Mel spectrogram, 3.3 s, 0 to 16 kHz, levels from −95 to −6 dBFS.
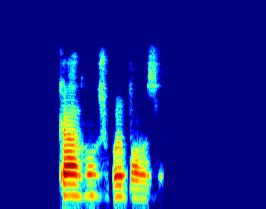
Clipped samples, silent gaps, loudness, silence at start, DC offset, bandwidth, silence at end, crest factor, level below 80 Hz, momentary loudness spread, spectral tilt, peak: under 0.1%; none; -18 LUFS; 0.75 s; under 0.1%; 6.8 kHz; 1.45 s; 18 dB; -74 dBFS; 15 LU; -6.5 dB/octave; -2 dBFS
